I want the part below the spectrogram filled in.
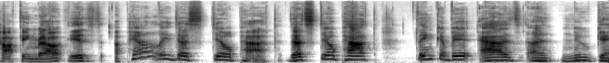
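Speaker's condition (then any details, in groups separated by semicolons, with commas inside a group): Cerebral palsy; affects speech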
